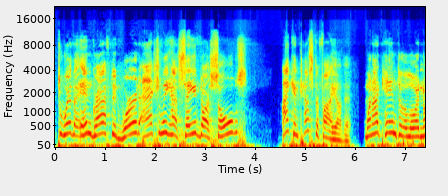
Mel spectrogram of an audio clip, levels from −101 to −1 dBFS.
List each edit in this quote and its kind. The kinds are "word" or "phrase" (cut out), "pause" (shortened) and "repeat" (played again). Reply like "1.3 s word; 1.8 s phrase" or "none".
4.3 s pause; 6.1 s pause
